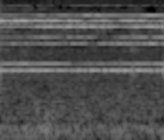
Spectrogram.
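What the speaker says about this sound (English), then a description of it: "That was actually my phone going off" An iPhone rings with a steady electronic trill, even and fairly loud, holding without a break and with no voices over it.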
